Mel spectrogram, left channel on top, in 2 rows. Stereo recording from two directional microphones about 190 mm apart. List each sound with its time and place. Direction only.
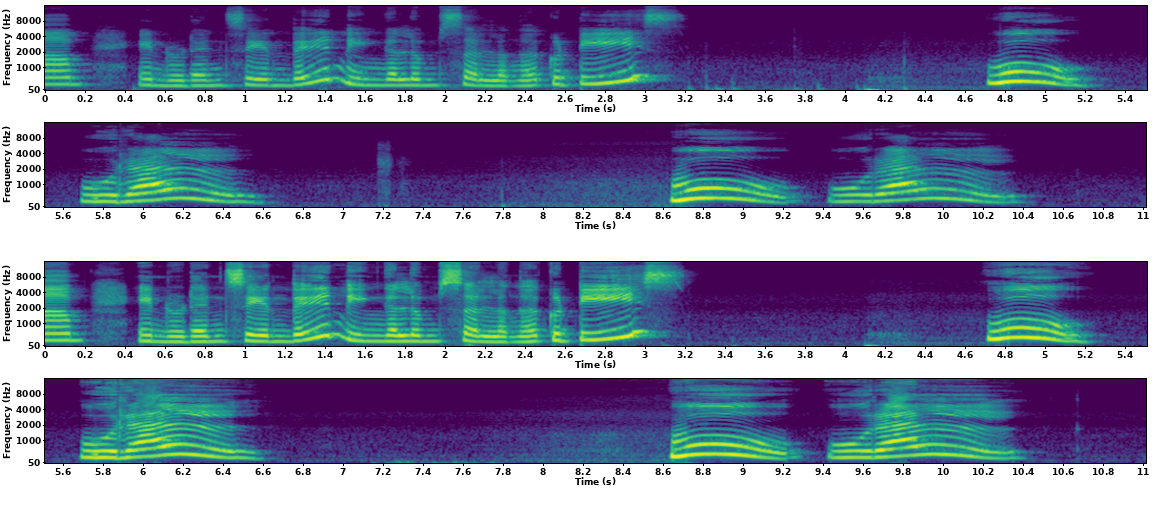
0.0 s a woman's voice: 30° right (ahead or behind)
4.7 s a woman's voice: 25° right (ahead or behind)
8.6 s a woman's voice: 25° right (ahead or behind)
